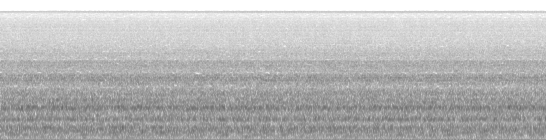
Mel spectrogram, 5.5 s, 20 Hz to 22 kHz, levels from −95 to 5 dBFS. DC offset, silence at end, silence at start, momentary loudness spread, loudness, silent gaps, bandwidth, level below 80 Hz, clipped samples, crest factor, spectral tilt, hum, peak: 0.2%; 0 s; 0 s; 1 LU; -39 LUFS; none; 16 kHz; -64 dBFS; under 0.1%; 14 dB; -3.5 dB/octave; none; -26 dBFS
